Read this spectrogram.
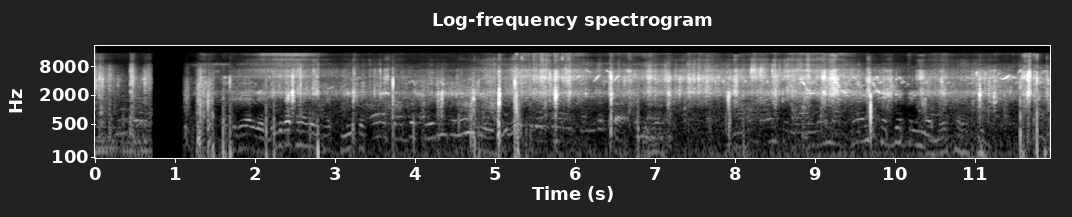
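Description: Footsteps scuff along a dirt path.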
